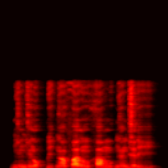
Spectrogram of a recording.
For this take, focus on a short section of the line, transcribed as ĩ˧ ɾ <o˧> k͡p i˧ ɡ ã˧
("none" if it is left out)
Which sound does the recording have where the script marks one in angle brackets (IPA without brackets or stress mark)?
o˧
